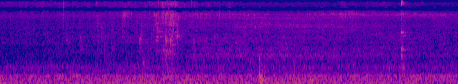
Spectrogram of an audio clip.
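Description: Water is poured into a pan of sizzling taco meat seasoned with cayenne, a soft splashing pour with faint hissing and a few light clinks, quiet and close.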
